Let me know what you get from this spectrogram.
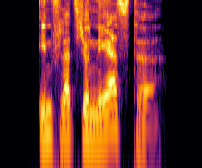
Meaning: inflection of inflationär: 1. strong/mixed nominative/accusative feminine singular superlative degree 2. strong nominative/accusative plural superlative degree
- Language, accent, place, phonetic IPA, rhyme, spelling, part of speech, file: German, Germany, Berlin, [ɪnflat͡si̯oˈnɛːɐ̯stə], -ɛːɐ̯stə, inflationärste, adjective, De-inflationärste.ogg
